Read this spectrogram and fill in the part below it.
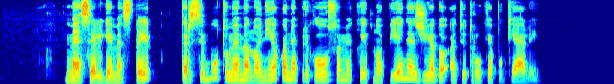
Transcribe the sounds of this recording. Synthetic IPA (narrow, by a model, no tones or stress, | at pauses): mʲɛsɛlʲɡʲɛmʲeːst̪ɐɪp̚ | t̪ɐɾʲsʲɪbuːt̪ʊmʲeːmʲɛnuɔnʲiɛkoːnʲɛpʲɾʲɪklˠɒʊsoːmʲɪkɐɪpnuɔpʲiɛnʲɛsʒʲiɛd̪oːʔɐt̪ʲɪt̪ɾuːkʲepʊkʲæːlʲɛɪ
